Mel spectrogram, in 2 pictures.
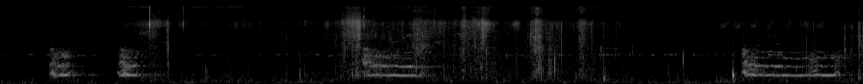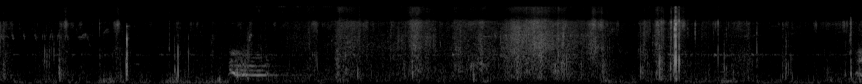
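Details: Boira, a Blue Gascony Griffon hound, follows a wild boar's trail, giving four bouts of long, tonal bays spaced a few seconds apart, heard at a distance amid rustling, clicking and crackling outdoor noise.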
